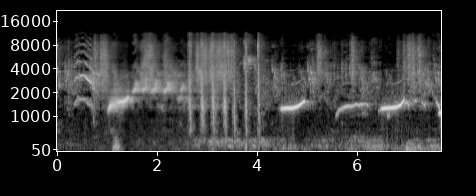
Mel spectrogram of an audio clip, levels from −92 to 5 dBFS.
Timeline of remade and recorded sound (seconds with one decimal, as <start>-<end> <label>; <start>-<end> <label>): 0.0-0.9 recorded; 0.9-3.4 remade; 3.4-7.7 recorded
